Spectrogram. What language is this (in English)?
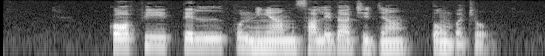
Punjabi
